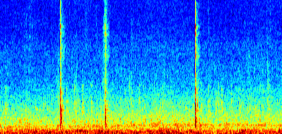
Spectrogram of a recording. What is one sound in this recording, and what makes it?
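Short menu clicks sound as a game menu is scrolled.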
